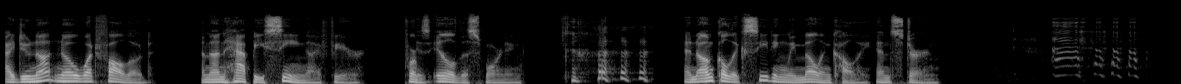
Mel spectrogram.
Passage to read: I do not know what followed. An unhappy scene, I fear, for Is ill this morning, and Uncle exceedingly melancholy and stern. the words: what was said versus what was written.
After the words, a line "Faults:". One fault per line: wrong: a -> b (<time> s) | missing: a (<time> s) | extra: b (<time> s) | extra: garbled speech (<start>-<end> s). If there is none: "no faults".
I do not know what followed. An unhappy scene, I fear, for Is ill this morning, and Uncle exceedingly melancholy and stern.
Faults:
no faults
